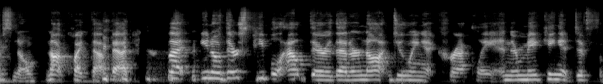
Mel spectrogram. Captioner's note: laughing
